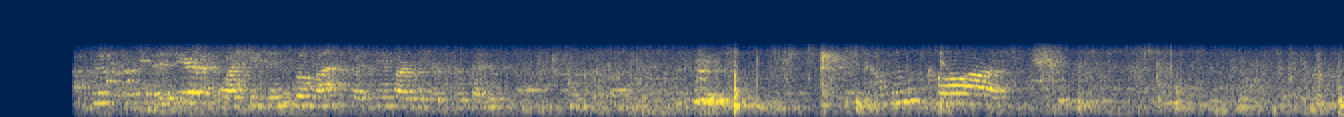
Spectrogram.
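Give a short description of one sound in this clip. A woman speaks to the children.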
